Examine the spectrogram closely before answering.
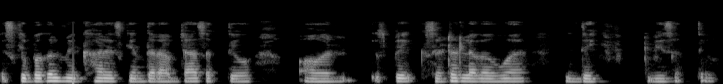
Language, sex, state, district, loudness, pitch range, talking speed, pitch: Hindi, male, Bihar, Araria, -24 LUFS, 135-150 Hz, 180 wpm, 140 Hz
